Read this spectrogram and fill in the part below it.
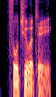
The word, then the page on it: fortuity: British English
